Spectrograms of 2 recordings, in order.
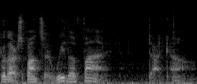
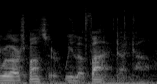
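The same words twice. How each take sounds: First: It is said in a put-on radio announcer voice. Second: It is said in an ordinary speaking voice.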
